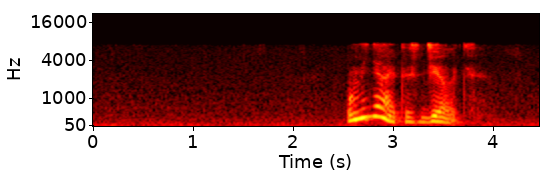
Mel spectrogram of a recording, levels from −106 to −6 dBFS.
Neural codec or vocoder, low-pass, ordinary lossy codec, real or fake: none; 7.2 kHz; Opus, 32 kbps; real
